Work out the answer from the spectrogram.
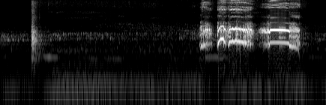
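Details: Rooster, one of two roosters, crowing a loud drawn-out cock-a-doodle-doo in several strong segments after a sharp knock and a quiet stretch.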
